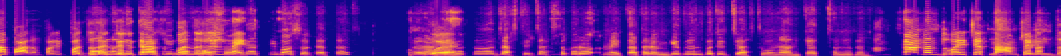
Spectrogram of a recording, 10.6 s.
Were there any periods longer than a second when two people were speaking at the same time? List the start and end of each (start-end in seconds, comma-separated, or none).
0.9-2.5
